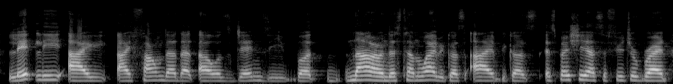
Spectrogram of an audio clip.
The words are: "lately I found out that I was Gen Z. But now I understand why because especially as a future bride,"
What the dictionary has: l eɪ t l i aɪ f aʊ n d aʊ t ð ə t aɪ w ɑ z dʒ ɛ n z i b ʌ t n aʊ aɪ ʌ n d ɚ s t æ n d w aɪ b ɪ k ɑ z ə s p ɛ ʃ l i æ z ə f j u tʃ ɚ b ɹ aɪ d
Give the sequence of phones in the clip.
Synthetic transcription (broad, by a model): l eɪ t l i aɪ f aʊ n d aʊ t ð ə t aɪ w ɑ z dʒ ɛ n z i b ʌ t n aʊ aɪ ʌ n d ɚ s t æ n d w aɪ b ɪ k ɑ z ə s p ɛ ʃ l i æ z ə f j u tʃ ɚ b ɹ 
